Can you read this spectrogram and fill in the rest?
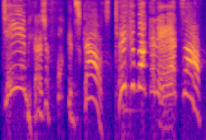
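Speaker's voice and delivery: high, loud indignant rant; fed-up mom lecturing scouts; exasperated outburst. Retold or imitated. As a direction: let the annoyance burst out.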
